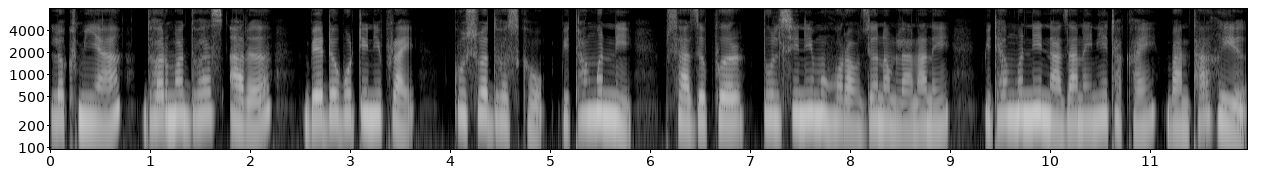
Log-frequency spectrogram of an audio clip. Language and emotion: Bodo, neutral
